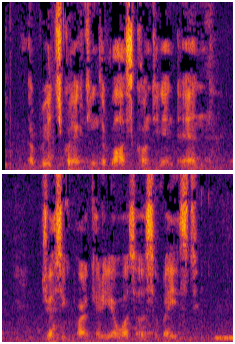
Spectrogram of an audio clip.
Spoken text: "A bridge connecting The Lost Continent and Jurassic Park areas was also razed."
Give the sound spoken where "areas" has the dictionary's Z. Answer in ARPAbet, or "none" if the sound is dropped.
none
